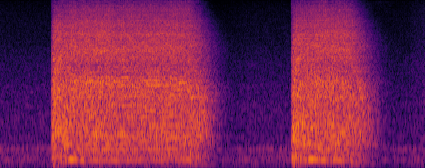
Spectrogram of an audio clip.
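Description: A food processor mixing keto bread batter whirs loudly and close in two bursts. The first runs about a second and a half, and a shorter second burst follows after a brief pause. Each burst ends with the motor winding down.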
